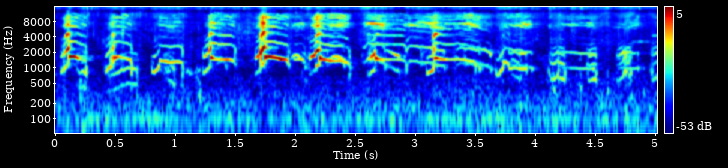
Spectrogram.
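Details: Several pet American Pit Bull Terrier puppies during their morning routine after breakfast, whining insistently: dense, fast strings of short arched whimpers with bright upper overtones, some sliding down in pitch, crowding together with almost no pauses.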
